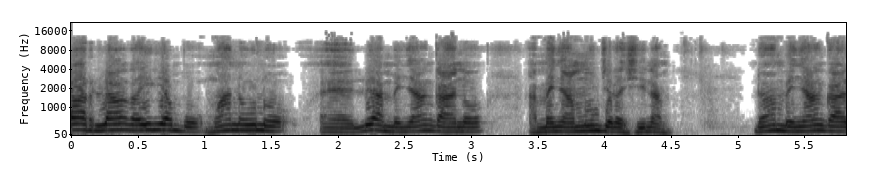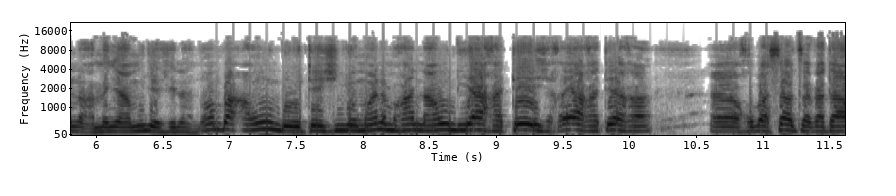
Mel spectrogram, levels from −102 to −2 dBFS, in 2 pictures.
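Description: A stage in the recording chain is driven about 14 dB past its ceiling for the whole of this speech clip, so hard clipping flattens roughly a tenth of the samples. The squared-off peaks add high harmonics, heard as a harsh fuzz on every loud syllable. From 6.9 s to 11.03 s, periodic USB or driver dropouts occur as something stalls the audio path every 0.125 s. Each stall replaces a few milliseconds of signal with silence, about thirty times, giving a steady eight-per-second ticking under the speech.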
